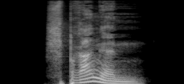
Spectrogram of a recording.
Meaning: first/third-person plural preterite of springen
- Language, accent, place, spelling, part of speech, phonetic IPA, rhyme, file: German, Germany, Berlin, sprangen, verb, [ˈʃpʁaŋən], -aŋən, De-sprangen.ogg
